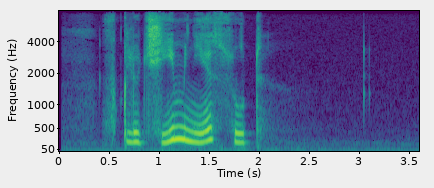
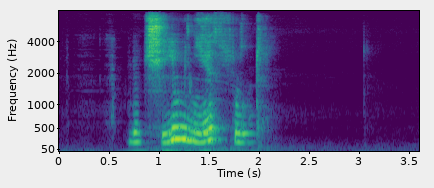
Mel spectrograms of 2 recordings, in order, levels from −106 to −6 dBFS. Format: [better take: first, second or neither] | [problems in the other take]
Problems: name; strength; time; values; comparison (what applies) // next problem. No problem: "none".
first | noise reduction (neural mask model DeepFilterNet 3)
